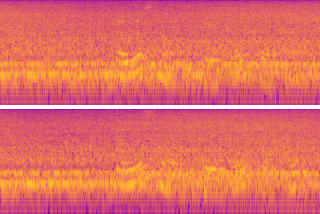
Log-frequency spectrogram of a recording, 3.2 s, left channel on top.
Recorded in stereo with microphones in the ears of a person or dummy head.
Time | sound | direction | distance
1.1 | a woman speaking | 40° left (ahead or behind) | 2.0 m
